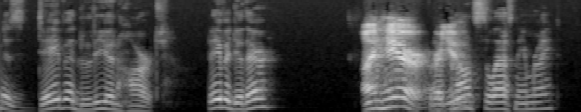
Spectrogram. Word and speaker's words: Leonhardt: line for today, and his name is David Leonhardt. David, you there? I'm here. Did I pronounce the last name right?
